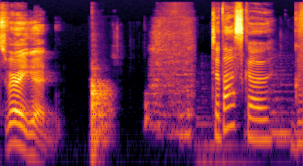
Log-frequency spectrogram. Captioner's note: bottle thuds and scrapes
